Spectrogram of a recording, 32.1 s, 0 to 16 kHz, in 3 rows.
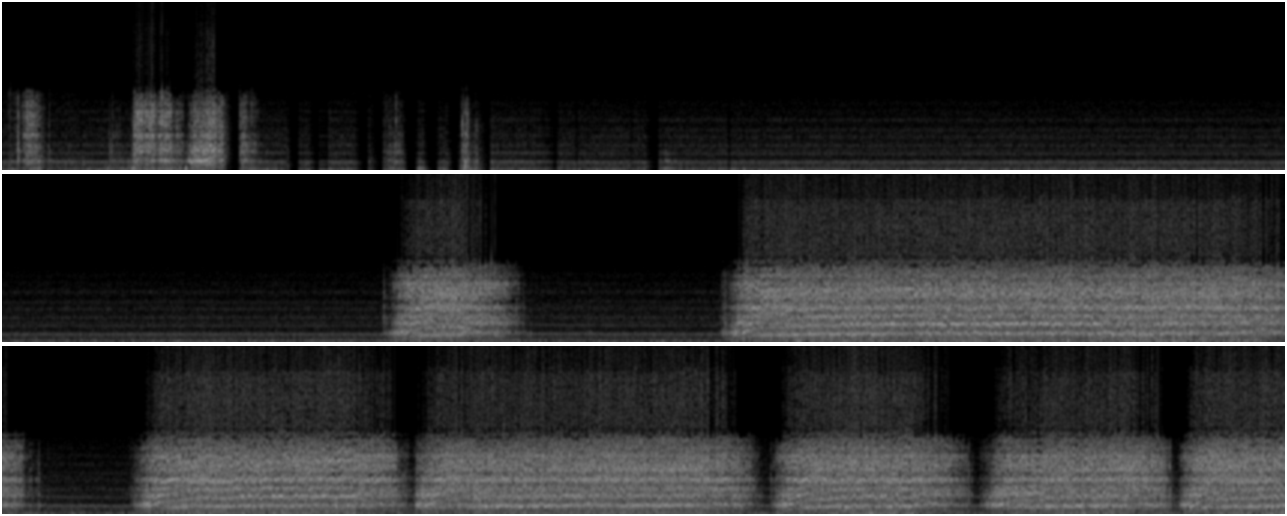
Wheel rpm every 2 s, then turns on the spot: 20, 0, 0, 0, 0, 0, 30, 20, 190, 220, 70, 160, 180, 140, 120, 110.
30-32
